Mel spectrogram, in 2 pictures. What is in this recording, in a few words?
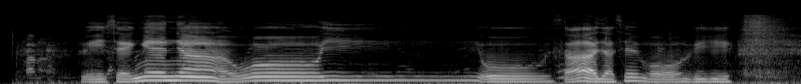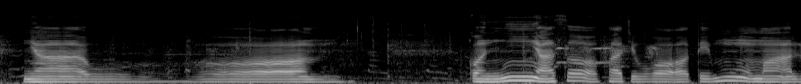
Lahu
